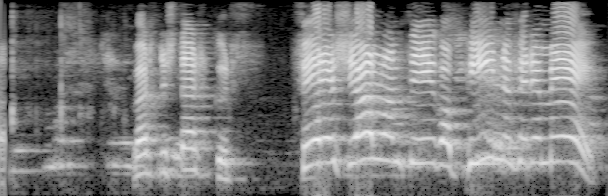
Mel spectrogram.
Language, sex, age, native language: Icelandic, male, 11, Icelandic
